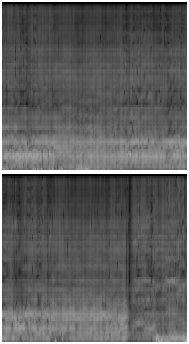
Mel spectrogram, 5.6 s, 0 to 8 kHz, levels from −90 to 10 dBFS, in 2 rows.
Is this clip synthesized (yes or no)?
yes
